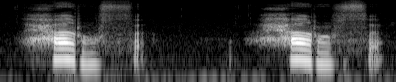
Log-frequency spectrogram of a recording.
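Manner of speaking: "harf" sounded out as a separate Arabic word; demonstrated pronunciation. Shown as a demonstration. Teacher reads out the Arabic example "harf", demonstrated pronunciation. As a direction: give "harf" carefully, repeated after a pause. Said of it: "This word is".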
